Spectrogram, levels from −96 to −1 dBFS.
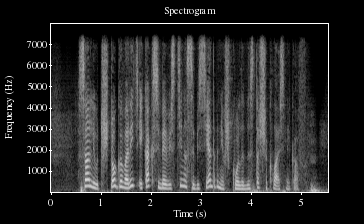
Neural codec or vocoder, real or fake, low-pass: codec, 16 kHz, 0.5 kbps, X-Codec, WavLM features, trained on Multilingual LibriSpeech; fake; 7.2 kHz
